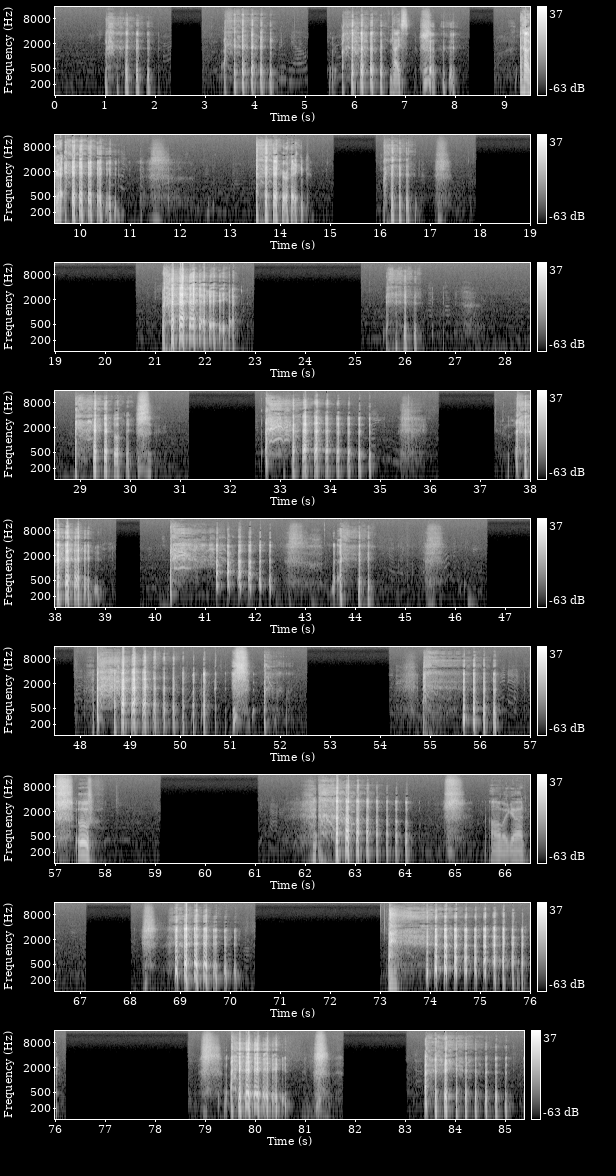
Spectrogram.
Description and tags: Assorted sincere laughing from a man.
chuckle, chuckling, foley, giggle, giggling, laugh, laughs, laughter, male, man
